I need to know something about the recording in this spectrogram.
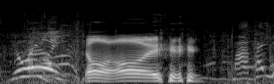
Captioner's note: laugh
